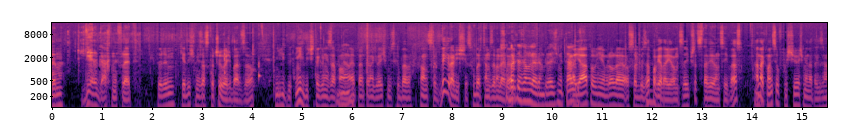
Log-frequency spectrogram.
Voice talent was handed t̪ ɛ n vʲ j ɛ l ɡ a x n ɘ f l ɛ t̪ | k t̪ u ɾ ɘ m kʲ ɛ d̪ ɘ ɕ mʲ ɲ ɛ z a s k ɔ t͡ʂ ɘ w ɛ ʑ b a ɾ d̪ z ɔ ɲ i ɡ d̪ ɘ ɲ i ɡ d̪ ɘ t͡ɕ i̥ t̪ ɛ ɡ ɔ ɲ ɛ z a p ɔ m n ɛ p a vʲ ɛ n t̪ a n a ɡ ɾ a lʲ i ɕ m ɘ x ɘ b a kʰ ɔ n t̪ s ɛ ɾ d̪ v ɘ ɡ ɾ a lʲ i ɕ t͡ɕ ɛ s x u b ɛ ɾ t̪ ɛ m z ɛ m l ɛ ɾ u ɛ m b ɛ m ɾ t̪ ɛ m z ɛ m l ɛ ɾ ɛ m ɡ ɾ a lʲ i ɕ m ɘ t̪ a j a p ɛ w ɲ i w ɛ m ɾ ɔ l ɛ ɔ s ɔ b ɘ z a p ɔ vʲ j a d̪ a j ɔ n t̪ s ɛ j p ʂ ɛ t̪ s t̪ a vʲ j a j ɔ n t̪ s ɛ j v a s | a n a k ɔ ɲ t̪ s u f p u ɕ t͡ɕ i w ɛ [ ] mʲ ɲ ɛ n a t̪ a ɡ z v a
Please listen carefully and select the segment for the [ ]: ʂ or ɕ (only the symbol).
ɕ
